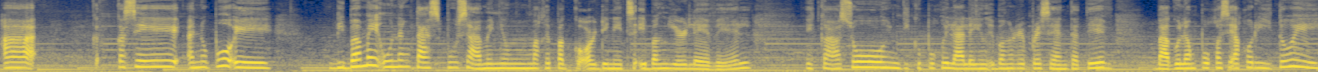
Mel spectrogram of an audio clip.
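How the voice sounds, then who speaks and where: A woman's voice: medium pitch, moderate pace, over music, close to an everyday voice. A woman playing a shy, polite young female college newcomer in a radio drama, hesitant and respectful. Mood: shy, grateful. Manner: hesitant, respectful, soft-mannered. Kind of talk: Filipino radio drama acting.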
